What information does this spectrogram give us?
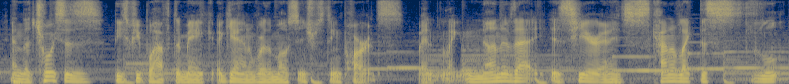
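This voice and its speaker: A young man giving a casual spoken game review, frustrated and profane, with many "like" fillers. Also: fairly low pitch.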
